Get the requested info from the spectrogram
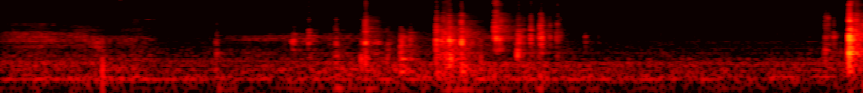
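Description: A small slide-top metal tin of guitar picks being picked up and handled, giving a quick run of small clicks and rattles about a second and a half in that lasts about a second.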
